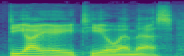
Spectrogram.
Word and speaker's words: diatoms: It's diatoms.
